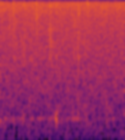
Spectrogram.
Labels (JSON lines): {"label": "ambient", "recorder": "HydroMoth"}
